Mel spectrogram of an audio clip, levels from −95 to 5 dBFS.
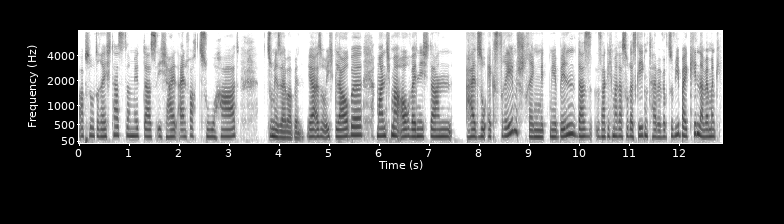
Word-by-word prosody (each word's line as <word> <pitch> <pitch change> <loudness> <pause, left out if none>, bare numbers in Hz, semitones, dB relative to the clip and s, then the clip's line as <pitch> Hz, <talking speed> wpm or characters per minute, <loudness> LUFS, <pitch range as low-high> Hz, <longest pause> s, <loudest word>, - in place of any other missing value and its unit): absolut 205 0 -4
recht 190 +3 -3
hast 225 0 -2
damit, 205 -2 -2
dass 185 -2 +3
ich 185 -3 -7
halt 180 0 -2
einfach 185 +3 -4
zu 185 -3 +2
hart 190 +2 -1 0.6
zu 205 - +4
mir 185 -3 +4
selber 155 -2 0
bin. 145 +1 -6
Ja, 185 0 +1
also, 185 -2 -2
ich 180 +4 -4
glaube 205 +5 +4 0.3
manchmal 205 0 +3
auch, 190 +2 +2
wenn 190 0 +3
ich 195 -2 -2
dann 185 -2 0 0.3
halt 185 +2 0
so 185 0 +4
extrem 220 - +1
streng 175 -9 -3
mit 170 +2 -4
mir 180 -1 -1
bin, 220 +7 +3
dass, 190 -1 +1
sage 185 +1 -5
ich 200 - -9
mal, 200 -1 0
das 195 -2 0
so 205 - -2
das 190 -3 -1
Gegenteil 210 -3 -2
bewirkt. 170 0 -7
So 205 - -3
wie 230 +3 0
bei 215 -4 +1
Kindern, 245 -1 +2
wenn 185 0 0
man 190 0 -2
190 Hz, 210 wpm, -27 LUFS, 185-205 Hz, 0.6 s, zu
